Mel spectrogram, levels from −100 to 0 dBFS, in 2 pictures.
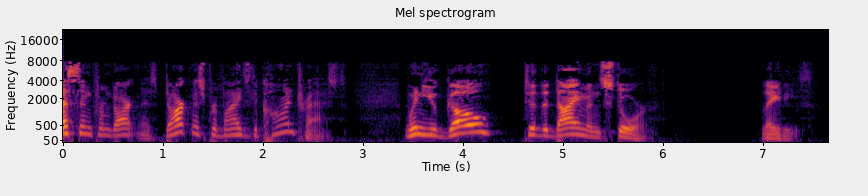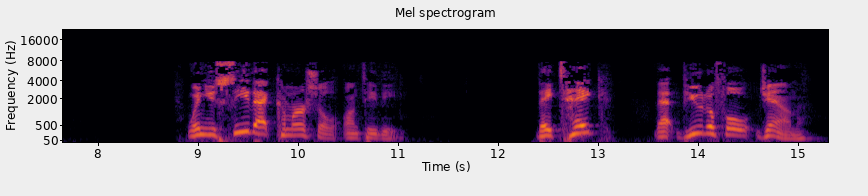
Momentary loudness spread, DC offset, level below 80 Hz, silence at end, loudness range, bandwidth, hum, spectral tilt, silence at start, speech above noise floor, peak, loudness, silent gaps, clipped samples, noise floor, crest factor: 18 LU; under 0.1%; -70 dBFS; 0.25 s; 8 LU; 7.6 kHz; none; -2 dB/octave; 0 s; over 53 dB; -12 dBFS; -36 LUFS; 6.61-6.89 s, 8.10-8.75 s, 11.55-12.32 s; under 0.1%; under -90 dBFS; 28 dB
